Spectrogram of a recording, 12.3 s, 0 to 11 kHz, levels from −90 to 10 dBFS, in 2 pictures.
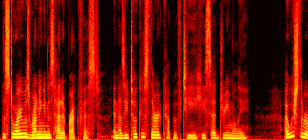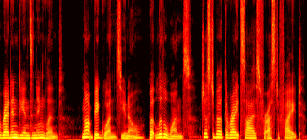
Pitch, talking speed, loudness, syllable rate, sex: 215 Hz, 225 wpm, -18 LUFS, 5.3 syllables/s, female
